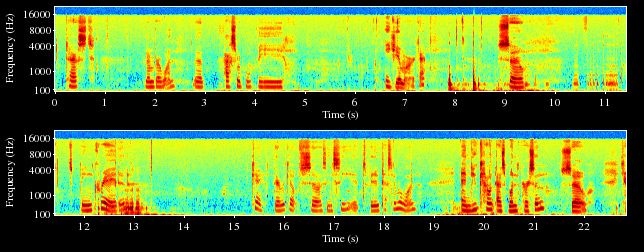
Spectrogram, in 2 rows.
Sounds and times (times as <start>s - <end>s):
Speech: 0.2s - 0.8s, 1.8s - 4.7s, 6.6s - 7.5s, 8.9s - 9.5s, 11.0s - 13.0s, 15.4s - 18.7s, 19.5s - 22.2s.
